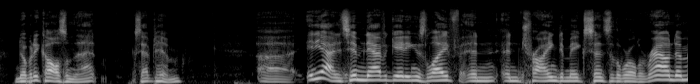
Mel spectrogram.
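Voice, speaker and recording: On a very clean recording with a silent background, a man with a normal speaking voice talks at a fairly high pitch and fairly quick pace with lively intonation. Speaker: podcast co-host. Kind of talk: casual chat.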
